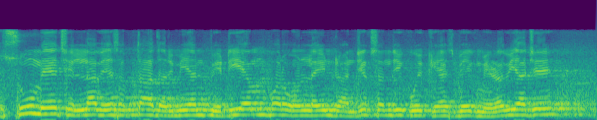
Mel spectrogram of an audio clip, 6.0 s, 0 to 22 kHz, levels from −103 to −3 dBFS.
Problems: constant background noise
